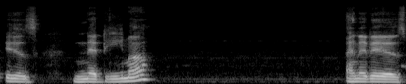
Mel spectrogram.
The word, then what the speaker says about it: Nnedi: It is pronounced, her full name is Nedima, and it is pronounced Nedi. So Nedi? N Cool. Neh Dee is how she has written it out.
